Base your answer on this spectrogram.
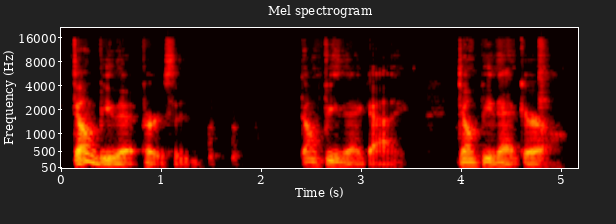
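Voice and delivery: ordinary talk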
